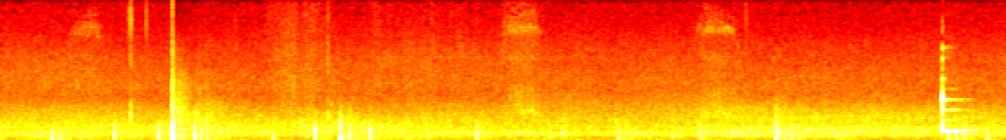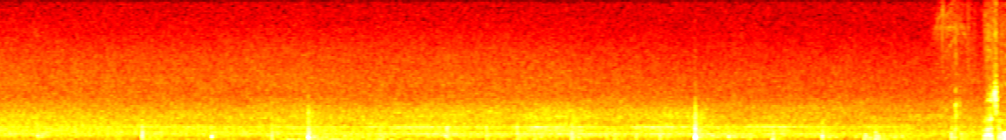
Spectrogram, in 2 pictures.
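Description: Bonfire night fireworks go off around football grounds at Goodison and Anfield on a match day, distant pops and crackling bangs scattered across a steady outdoor rumble, with someone talking quietly at times.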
